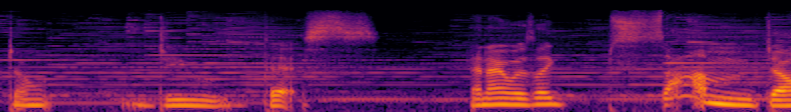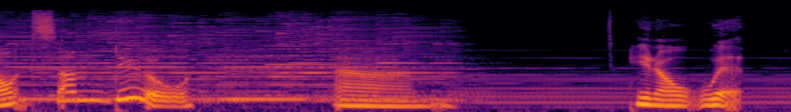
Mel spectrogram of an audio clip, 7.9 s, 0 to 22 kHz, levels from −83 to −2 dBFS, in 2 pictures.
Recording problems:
background music; noticeable; throughout; 10 dB below the speech

